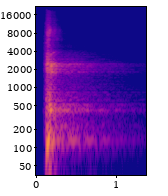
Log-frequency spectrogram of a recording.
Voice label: Adult Operator Jump, en; Warframe; New War

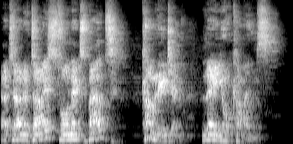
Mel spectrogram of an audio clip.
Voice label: Patrol spoken, male soldier; Dialog; Barks; Battle; Sinecure

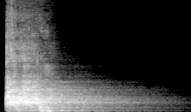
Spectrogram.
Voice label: Vocal Pain

